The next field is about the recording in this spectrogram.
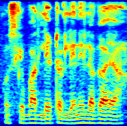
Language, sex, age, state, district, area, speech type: Urdu, female, 45-60, Telangana, Hyderabad, urban, spontaneous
